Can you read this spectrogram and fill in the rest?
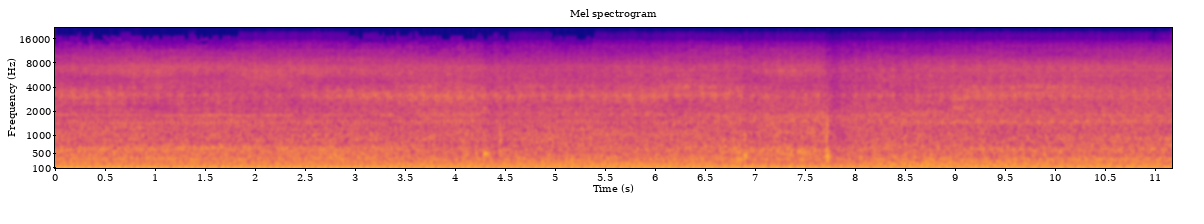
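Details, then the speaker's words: Older Dodge Ram idles steady and even with regular firing pulses, no misses, after repair; likely cause was bad cap and rotor poorly installed by customer. "But whatever, it doesn't matter. It's running, it's fixed."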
